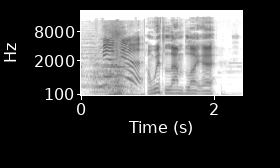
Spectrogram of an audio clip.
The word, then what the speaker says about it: Mjolnir: With Thor, it is of course Mjolnir, which I always pronounce wrong. Mjolnir.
